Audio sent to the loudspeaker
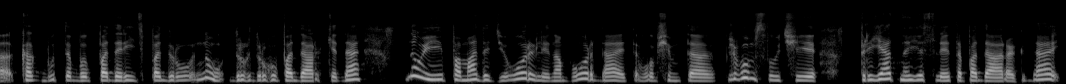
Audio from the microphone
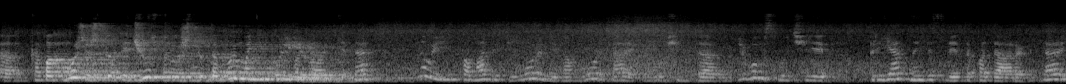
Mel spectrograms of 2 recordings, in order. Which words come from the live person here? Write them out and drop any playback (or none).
похоже, что ты чувствуешь, что тобой манипулируют.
